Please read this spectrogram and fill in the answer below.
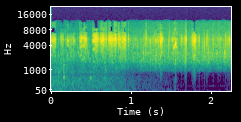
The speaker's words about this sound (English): Those are bark beetles, tiny insects about the size of a grain of rice. They're infesting western forests. Here in New Mexico, they've killed hundreds of thousands of trees over the last few years.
